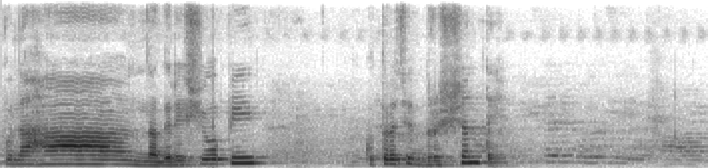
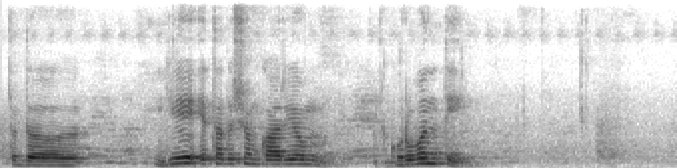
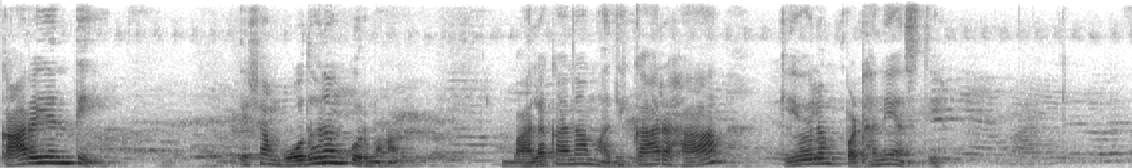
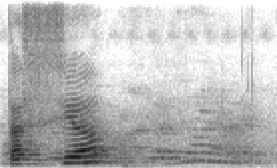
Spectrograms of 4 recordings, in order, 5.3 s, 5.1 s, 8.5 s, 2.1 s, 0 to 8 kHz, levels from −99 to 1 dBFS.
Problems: constant background noise, continuous background conversations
